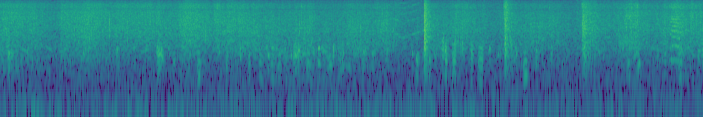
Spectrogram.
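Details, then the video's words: Domestic hens and roosters clucking: soft, irregular clucks about once a second over a steady background hiss, with a few sharp, louder broadband clicks near the end. "Chicken Sounds Noises Hens Clucking Roosters Crowing"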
